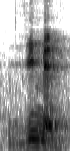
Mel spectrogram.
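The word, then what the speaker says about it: women: वीमेन। इसको pronounce भी आप क्या करेंगे? वीमेन। गूस की जमा गीज।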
